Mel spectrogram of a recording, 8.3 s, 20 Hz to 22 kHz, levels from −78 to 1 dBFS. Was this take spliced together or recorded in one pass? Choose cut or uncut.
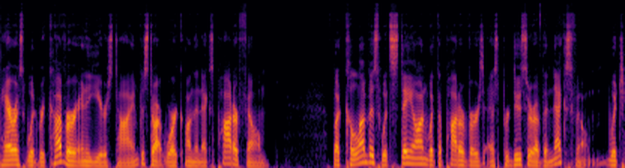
cut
